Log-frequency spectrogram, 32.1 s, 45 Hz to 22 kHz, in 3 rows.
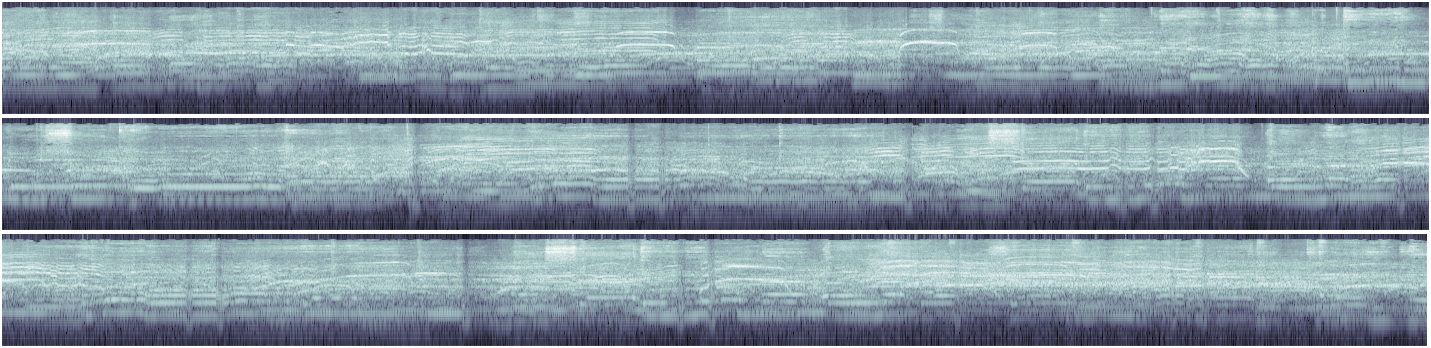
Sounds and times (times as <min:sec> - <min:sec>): Music: 0:00.0 - 0:32.0
Singing: 0:00.0 - 0:32.0.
